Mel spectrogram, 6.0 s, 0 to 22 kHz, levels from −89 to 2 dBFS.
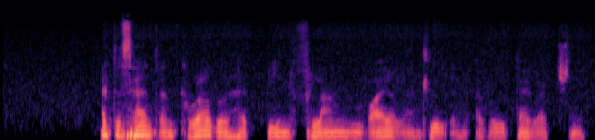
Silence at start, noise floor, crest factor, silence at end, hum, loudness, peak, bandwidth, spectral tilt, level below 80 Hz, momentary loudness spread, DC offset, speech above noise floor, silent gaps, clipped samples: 1 s; -69 dBFS; 20 dB; 0.1 s; none; -31 LUFS; -12 dBFS; 13 kHz; -7 dB/octave; -48 dBFS; 15 LU; under 0.1%; 40 dB; none; under 0.1%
